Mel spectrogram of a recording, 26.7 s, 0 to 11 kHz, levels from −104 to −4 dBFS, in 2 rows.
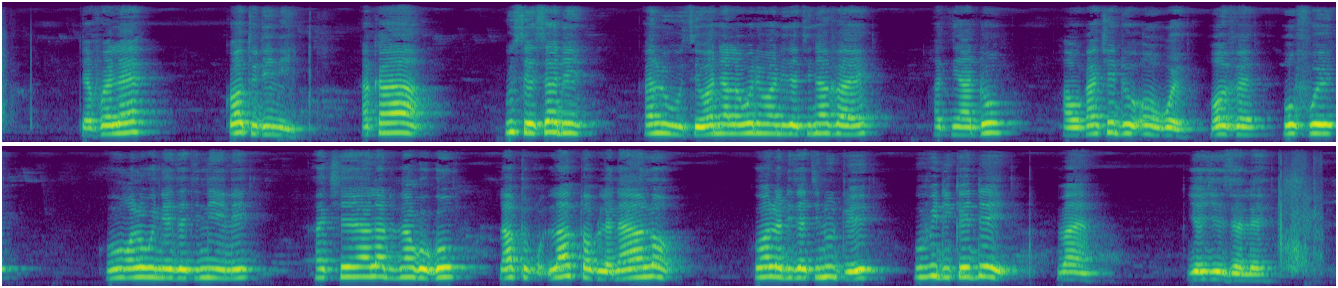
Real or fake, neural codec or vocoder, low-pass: real; none; 9.9 kHz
